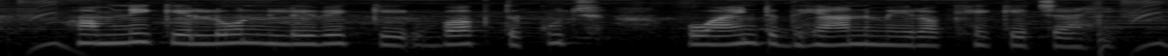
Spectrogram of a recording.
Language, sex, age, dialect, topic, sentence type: Bhojpuri, female, <18, Southern / Standard, banking, question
